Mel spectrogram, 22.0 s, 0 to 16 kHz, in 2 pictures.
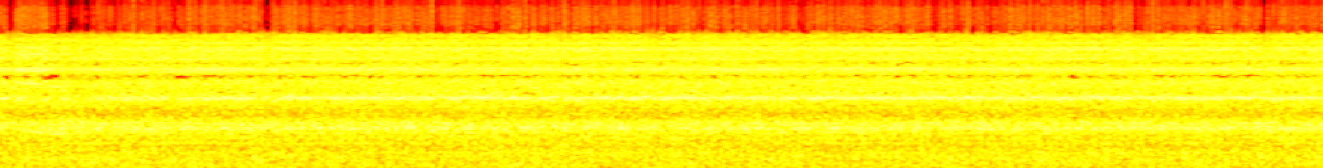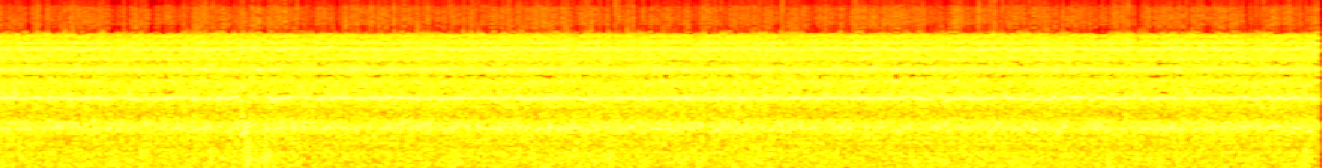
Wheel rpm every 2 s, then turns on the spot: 230, 230, 230, 230, 240, 230, 230, 230, 230, 230, 230.
none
